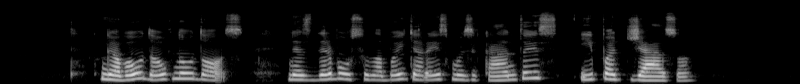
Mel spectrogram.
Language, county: Lithuanian, Kaunas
